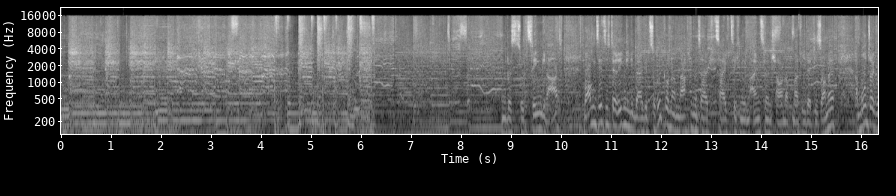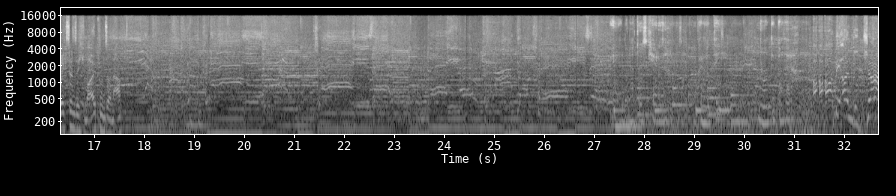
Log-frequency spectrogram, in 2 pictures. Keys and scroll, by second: 6.2 Page_Down, 17.7 Page_Down.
